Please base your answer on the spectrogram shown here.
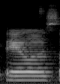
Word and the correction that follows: Talos: Like, he was amazing. – Talos. – I can't say his name ever. – Why do you put an H in it? – I don't know.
